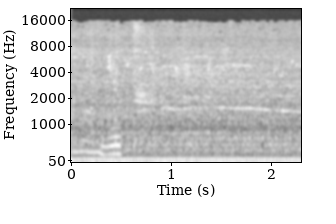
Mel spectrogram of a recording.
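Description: Steady low rumble of a vehicle engine idling, with a faint thin whistle-like tone in the second half.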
